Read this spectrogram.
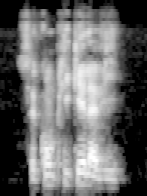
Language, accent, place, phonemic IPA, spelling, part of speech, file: French, France, Lyon, /sə kɔ̃.pli.ke la vi/, se compliquer la vie, verb, LL-Q150 (fra)-se compliquer la vie.wav
- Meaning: to make life difficult for oneself, to make things difficult for oneself, to overcomplicate things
